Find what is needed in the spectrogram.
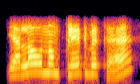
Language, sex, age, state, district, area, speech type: Kannada, female, 45-60, Karnataka, Gadag, rural, conversation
